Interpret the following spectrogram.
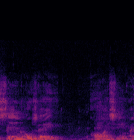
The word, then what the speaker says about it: San Jose: you going he says San Jose I said San Jose that's said California he say yeah I said no they they don't pronounce the J it's San Jose oh I see I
